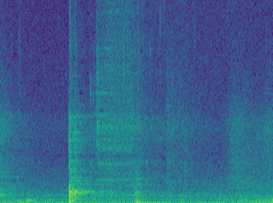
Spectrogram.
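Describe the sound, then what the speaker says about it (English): A little water is poured into a pan of spinach, landing as one sharp splash with a faint wet trickle trailing off into quiet kitchen room noise. "Put that in there, a little bit of water."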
